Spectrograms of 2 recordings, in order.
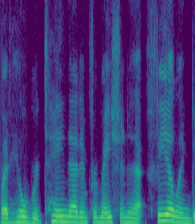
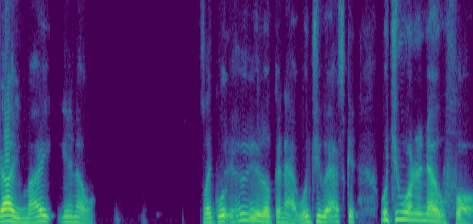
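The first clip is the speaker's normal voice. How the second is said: put-on rough dock-worker voice, a little rough, slower. Retelling how a man talked to people asking his name, rough dock-worker talk. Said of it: "He's talking like that".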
